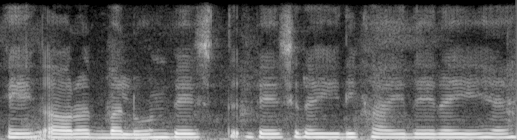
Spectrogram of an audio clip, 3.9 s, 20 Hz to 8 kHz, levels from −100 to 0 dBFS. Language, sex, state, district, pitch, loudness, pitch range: Hindi, female, Haryana, Charkhi Dadri, 200 Hz, -13 LUFS, 195-205 Hz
